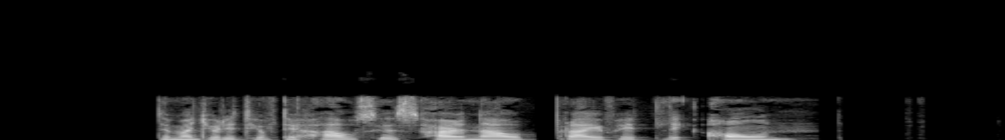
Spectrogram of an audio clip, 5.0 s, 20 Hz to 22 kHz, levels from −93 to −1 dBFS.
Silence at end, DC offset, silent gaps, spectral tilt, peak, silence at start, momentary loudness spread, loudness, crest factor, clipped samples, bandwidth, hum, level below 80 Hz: 1.1 s; under 0.1%; 2.68-2.77 s; -4.5 dB/octave; -2 dBFS; 0.8 s; 12 LU; -23 LUFS; 24 dB; under 0.1%; 7.2 kHz; none; -72 dBFS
